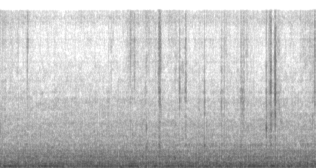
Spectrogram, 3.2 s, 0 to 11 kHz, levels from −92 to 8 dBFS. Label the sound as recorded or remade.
remade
